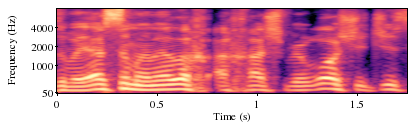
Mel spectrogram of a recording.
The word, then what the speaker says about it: Achashverosh: If you just add an "a" before, which would make it easier for a Semitic person, a Hebrew speaker, to pronounce it, it's Achshayarsha, Achshverosh. There it is, Achashverosh.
